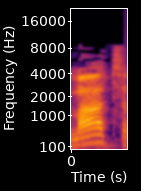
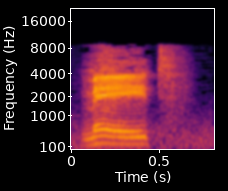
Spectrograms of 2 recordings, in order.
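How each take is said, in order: First: "mate" with a broad ah vowel, "maht"; old pronunciation. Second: "mate" with a modern ay vowel, said higher and louder; modern pronunciation. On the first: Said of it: "So you go from mate". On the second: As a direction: land on the new "mate" with a clear ay. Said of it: "now ah is a". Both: Shown as a demonstration.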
